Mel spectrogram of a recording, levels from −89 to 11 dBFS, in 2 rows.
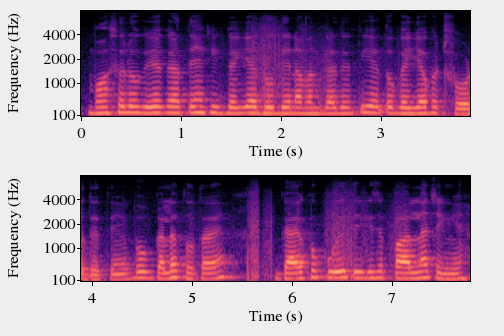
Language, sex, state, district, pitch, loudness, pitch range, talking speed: Hindi, male, Bihar, Purnia, 165 Hz, -16 LUFS, 155-175 Hz, 240 wpm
